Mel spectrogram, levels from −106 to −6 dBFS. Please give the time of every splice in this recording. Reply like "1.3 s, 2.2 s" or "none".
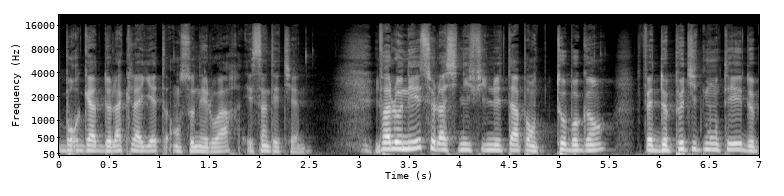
3.2 s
